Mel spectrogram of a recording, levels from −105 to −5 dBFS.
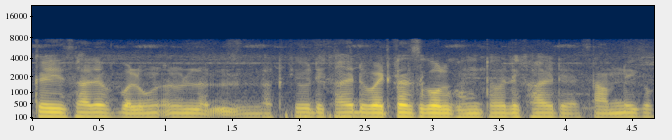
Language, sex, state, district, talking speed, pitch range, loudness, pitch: Hindi, male, Madhya Pradesh, Umaria, 245 wpm, 105-115 Hz, -20 LUFS, 110 Hz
